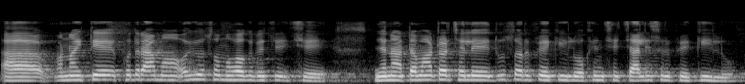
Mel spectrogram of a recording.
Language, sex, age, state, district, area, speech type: Maithili, female, 45-60, Bihar, Darbhanga, rural, spontaneous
